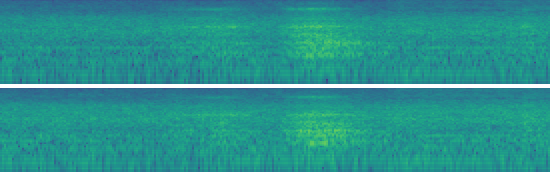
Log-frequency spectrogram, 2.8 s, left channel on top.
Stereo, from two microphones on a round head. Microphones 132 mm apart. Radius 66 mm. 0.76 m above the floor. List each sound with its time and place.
0.8 s breathing: 70° left (ahead or behind), 5.5 m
